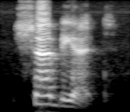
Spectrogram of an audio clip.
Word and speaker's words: Cheviot: bad whoo okay so according to online it is pronounced Cheviot okay oh cool I'm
